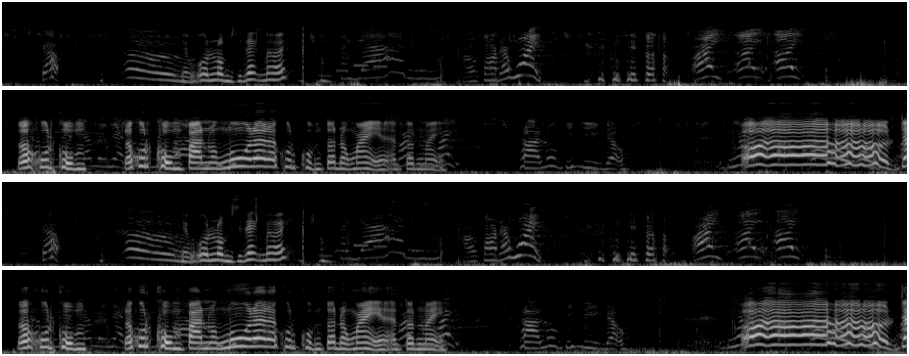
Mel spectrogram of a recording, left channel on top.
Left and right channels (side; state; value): both; normal; correlation 0.55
